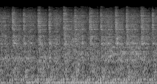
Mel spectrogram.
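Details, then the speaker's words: Upright steam engine that sat for years, after repair, running on 25 psi steam: quick, regular slapping beats over the chuff that keep pace with speed. Two different belts with a twist are hitting each other; the owner can live with it. "you can hear a little bit of a noise i got two different belts on here and i got a twist so you're hearing the belt hit each other but i can live with that"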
